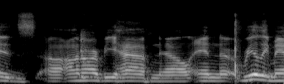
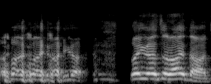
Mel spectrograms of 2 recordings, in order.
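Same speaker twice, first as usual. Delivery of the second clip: laughing; 4 semitones higher, 4 dB louder than usual. Real, not acted. Laughing while recalling thought.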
